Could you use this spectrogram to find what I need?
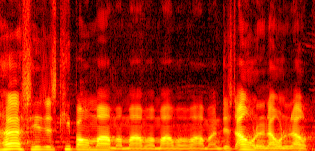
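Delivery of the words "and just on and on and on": ordinary talk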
